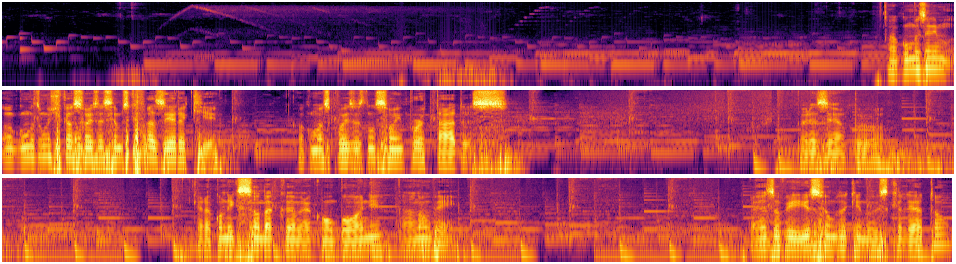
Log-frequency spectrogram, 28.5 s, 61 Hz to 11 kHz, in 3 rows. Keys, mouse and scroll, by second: 1.2 click, 7.4-8.6 ctrl+middle drag, 8.8 ctrl+scroll up 2, 9.1 middle click, 9.2 scroll down 2, 10.6 ctrl+middle click, 11.3 ctrl+middle click, 15.8 click, 17.3 click, 18.8 click, 20.0-26.1 drag, 28.0 click.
